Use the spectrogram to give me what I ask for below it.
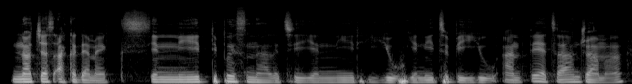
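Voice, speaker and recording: A man's voice: on the low side, darkish tone. A young man with a Trinidadian accent giving earnest interview answers as a stage performer. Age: young adult.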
